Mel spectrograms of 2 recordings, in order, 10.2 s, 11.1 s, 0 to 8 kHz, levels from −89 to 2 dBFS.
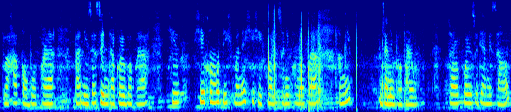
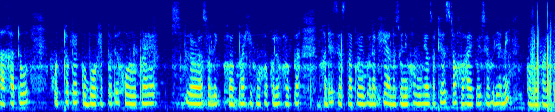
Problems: background sounds at intervals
